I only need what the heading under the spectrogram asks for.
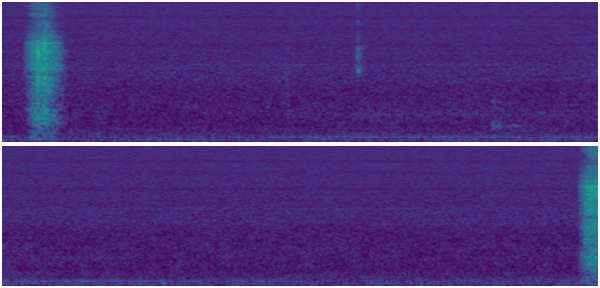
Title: Uncovered sneezes- unedited (F)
